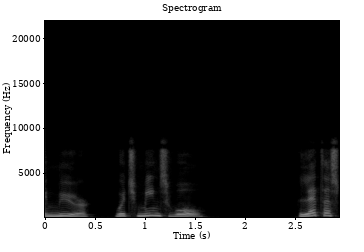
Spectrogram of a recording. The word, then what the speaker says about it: muur: Main u is along you sound like a muur which means wall. Let us break it down. Muur. Muur.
